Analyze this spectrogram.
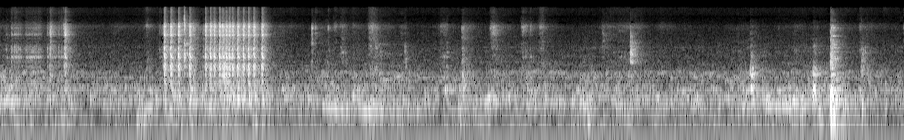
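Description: Scattered small clicks and knocks of plastic and metal parts of a ring light and tripod stand being handled during assembly, with a loud rasping burst lasting about a second, starting about one and a half seconds in.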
